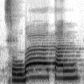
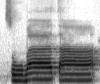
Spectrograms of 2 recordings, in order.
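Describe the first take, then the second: First: The word ends with a short vowel and n. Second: The word ends with a long vowel, no n.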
